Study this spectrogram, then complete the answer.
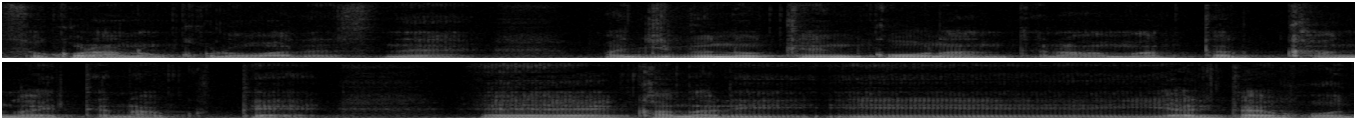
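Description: Very deep, low pitch from a man, somewhat breathy, at a moderate pace. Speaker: company chairman and CEO. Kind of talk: interview.

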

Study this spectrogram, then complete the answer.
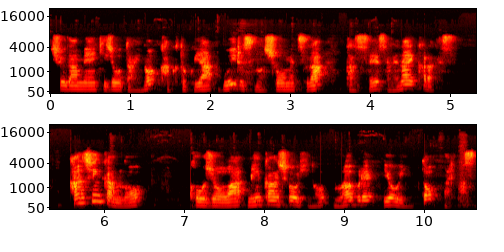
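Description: A man with an ordinary speaking voice, fairly high in pitch, with ordinary pitch variation, a fairly slow pace and big swings in loudness. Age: 40s. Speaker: economist. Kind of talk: interview. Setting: remote call. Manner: formal.

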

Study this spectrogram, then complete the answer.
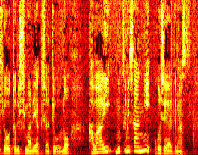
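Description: A man's fairly high voice with very wide pitch swings, amid noticeable background noise. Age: 50s. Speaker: market analyst and segment host. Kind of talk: live broadcast interview.

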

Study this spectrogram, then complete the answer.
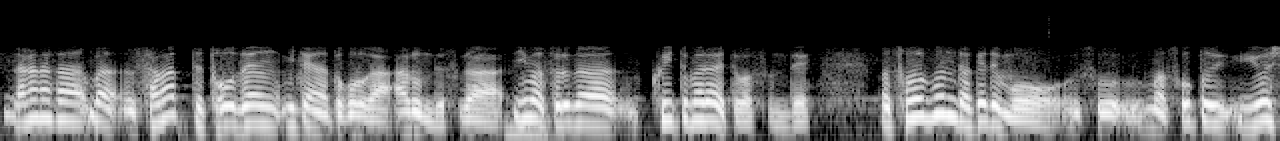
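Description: A man talks at a very fast pace with a high pitch and very wide pitch swings. Background noise is noticeable. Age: 60s. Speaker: stock market analyst. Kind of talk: radio interview on markets.

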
